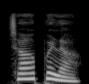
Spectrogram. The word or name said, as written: ಛಪ್ಪಳೆ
